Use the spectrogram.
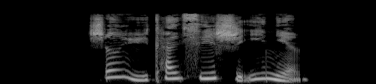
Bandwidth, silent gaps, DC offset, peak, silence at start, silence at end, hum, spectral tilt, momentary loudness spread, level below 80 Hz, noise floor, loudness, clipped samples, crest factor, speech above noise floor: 11.5 kHz; none; under 0.1%; -6 dBFS; 0.9 s; 0.7 s; none; -2 dB/octave; 10 LU; -76 dBFS; -79 dBFS; -23 LUFS; under 0.1%; 20 dB; 55 dB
